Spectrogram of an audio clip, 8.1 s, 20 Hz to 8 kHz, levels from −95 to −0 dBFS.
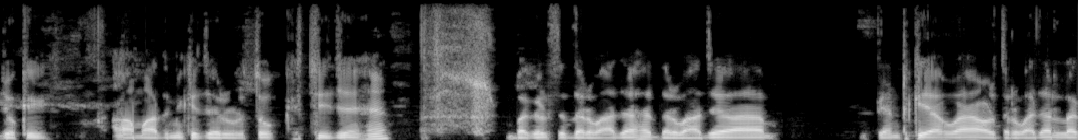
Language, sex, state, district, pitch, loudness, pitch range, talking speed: Hindi, male, Bihar, Jamui, 100 Hz, -18 LUFS, 95-105 Hz, 155 wpm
